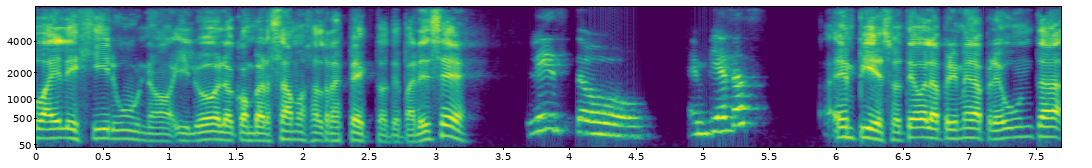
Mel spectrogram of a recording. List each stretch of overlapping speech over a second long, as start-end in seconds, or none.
none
